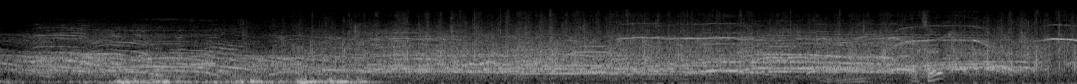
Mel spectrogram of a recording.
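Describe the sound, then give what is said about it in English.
A large crowd of supporters booing loudly and steadily as a candidate announces he is suspending his presidential campaign, many overlapping voices blending into a sustained roar with scattered claps, a heavy rumble in the first few seconds, then continuing throughout. “Did you hear his crowd? His supporters are like, boo.”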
